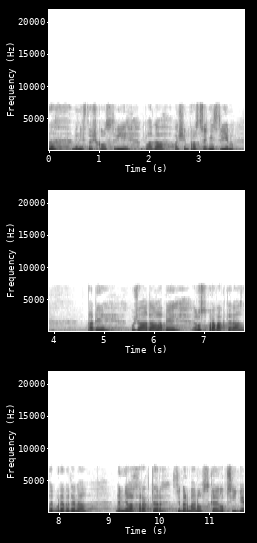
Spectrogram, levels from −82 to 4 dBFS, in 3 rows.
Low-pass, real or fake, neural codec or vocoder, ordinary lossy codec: 7.2 kHz; fake; codec, 16 kHz, 4 kbps, FreqCodec, larger model; AAC, 48 kbps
